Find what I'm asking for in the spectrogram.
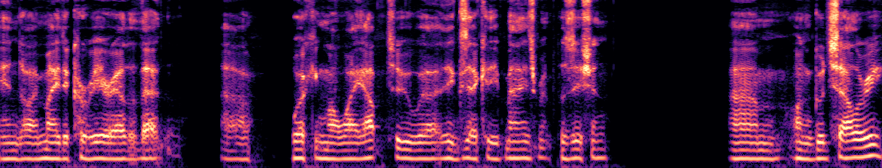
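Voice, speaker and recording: With an Australian accent, a man speaks at a moderate pace in a somewhat breathy, dark and mellow voice of fairly low pitch, monotone and flat in intonation, with long, frequent pauses in a very clean recording with a silent background. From Australia, Western Sydney. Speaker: business owner. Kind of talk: casual interview.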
